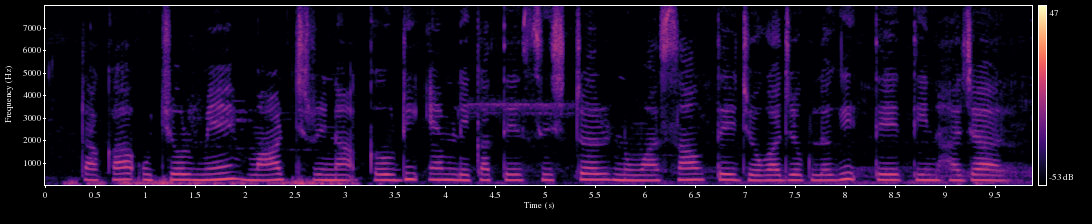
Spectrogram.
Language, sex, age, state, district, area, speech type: Santali, female, 18-30, West Bengal, Purba Bardhaman, rural, read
